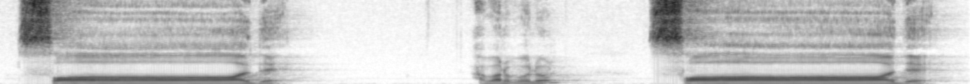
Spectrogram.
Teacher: জিহ্বার আগা, সামনের নিচের 2 দাঁতের পেট ও আগার সঙ্গে লাগিয়ে উচ্চারিত হয়। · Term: সদ হরফের মাখরাজ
